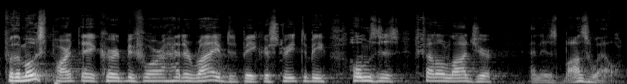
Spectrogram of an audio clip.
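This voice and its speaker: Man acting genial old Doctor Watson, animated delivery. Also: a little high, normal speed. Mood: genial, musing. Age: older. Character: old, genial, bumbling Doctor Watson, self-deprecating English storyteller. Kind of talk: 1940s radio drama acting.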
